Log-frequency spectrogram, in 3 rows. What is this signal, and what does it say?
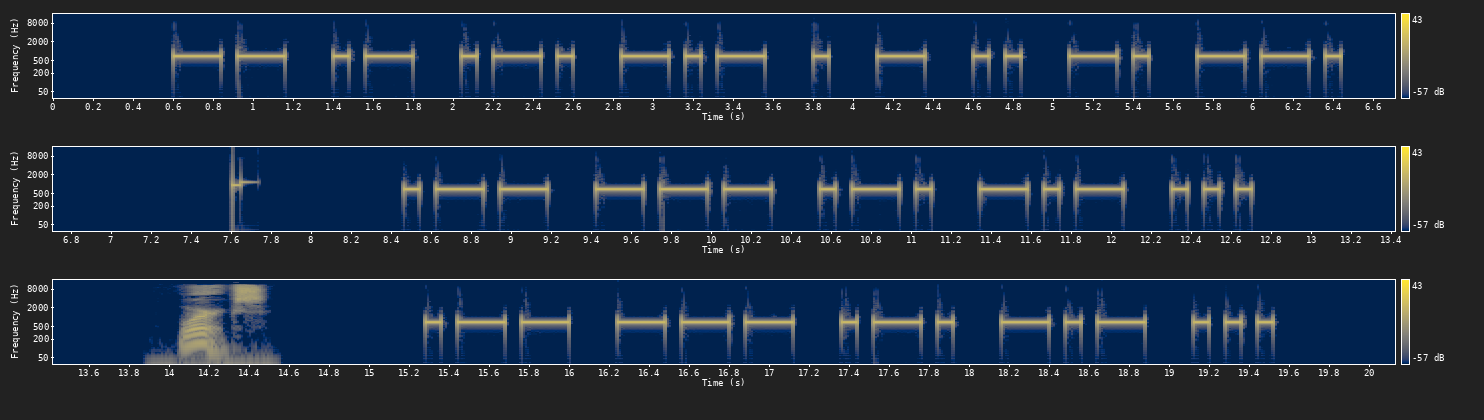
Morse code, heard as a keyed tone, about 15 wpm, 700 Hz. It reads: MARKETING WORKS WORKS
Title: Sentences from Top 1000 Words - Review Part 5 - New Word Drill - 15wpm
